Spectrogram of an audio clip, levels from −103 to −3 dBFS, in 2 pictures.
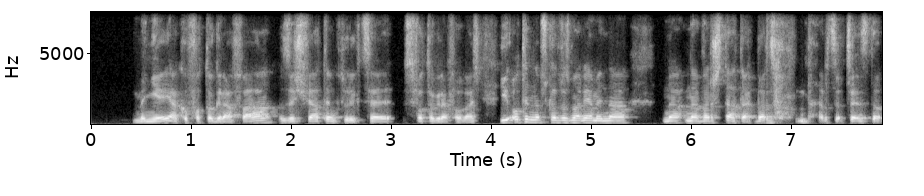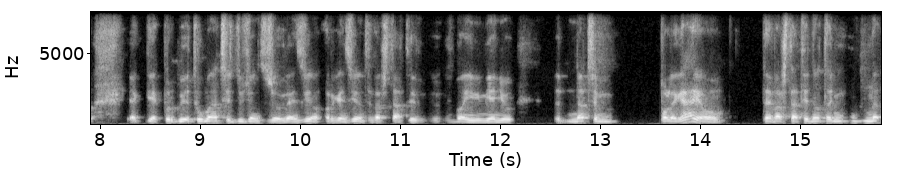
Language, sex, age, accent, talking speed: Polish, male, 40-59, native, 160 wpm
